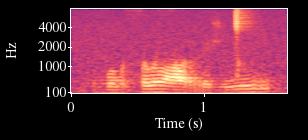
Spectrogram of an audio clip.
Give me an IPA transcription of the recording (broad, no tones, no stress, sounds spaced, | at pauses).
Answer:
v o w ħ u ʕ ɒ r e ʒ ŋ͡ǀ ĩ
